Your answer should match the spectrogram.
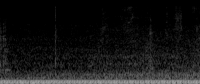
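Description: Jeep Wrangler JK's V6 engine running steadily at low speed as the Jeep crawls over a culvert pipe and rocks, a low even hum with no revving.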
